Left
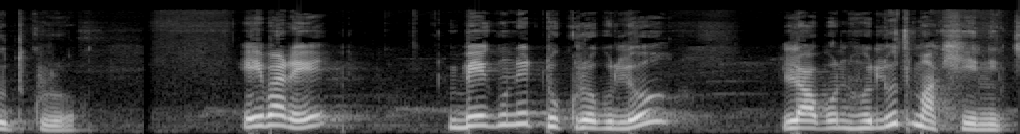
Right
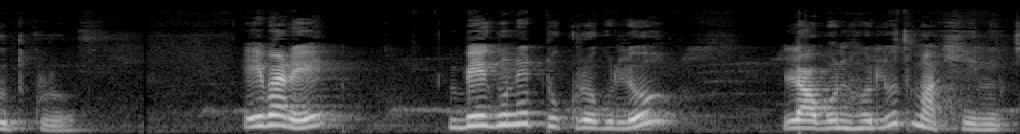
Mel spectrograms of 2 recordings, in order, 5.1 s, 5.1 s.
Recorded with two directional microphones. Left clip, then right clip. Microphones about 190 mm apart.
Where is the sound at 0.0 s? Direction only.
35° left (ahead or behind).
